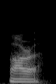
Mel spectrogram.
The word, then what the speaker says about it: Barra: yes, this is Cadillac, and Mary Barra, is that how we pronounce the chairman of GM? Barra.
